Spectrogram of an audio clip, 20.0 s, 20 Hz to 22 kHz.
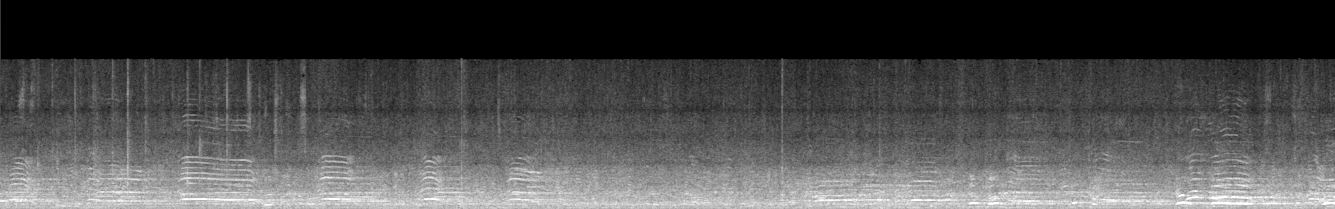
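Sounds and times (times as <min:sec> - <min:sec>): spectators yelling and cheering: 0:00.0 - 0:09.0, 0:11.6 - 0:20.0
crowd noise: 0:00.0 - 0:20.0
long held shouts: 0:13.6 - 0:20.0.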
